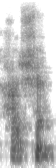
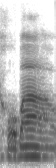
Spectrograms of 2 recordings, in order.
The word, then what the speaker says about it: Hashem: Que se pronuncia así, Hashem, ¿vale? Yo les he explicado a ustedes toda la parte gramatical del por qué se pronuncia Hashem y no Jehová o Yahvé o nada de esto, ¿listo? Es Hashem. Y que Hashem hace referencia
